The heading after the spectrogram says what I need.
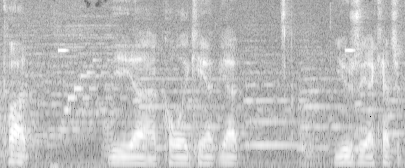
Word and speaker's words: coelacanth: Got to, actually this chat, it's actually pronounced Coelacanth.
